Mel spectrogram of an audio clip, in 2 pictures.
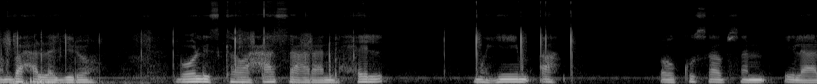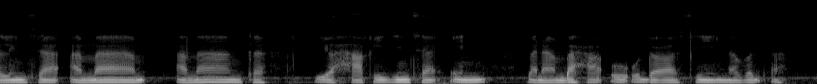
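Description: Three Bluetooth SBC bit pool drops dull this speech: from 3.64 to 4.46 s, ending just before "muhiim ah"; from 9.11 to 10.10 s, right after "oo ku saabsan ilaalinta"; and from 14.87 s, after "uu u", through to the end. Each time the treble collapses and gritty quantisation noise rises, consistent with the bit pool falling from 28 to 13, near 102 kbps. A clean low-pass or hands-free profile switch would dull the sound without adding grit.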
